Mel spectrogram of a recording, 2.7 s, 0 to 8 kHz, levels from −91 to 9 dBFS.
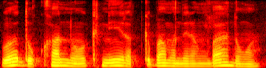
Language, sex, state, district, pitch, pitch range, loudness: Garo, male, Meghalaya, South Garo Hills, 115 Hz, 110-125 Hz, -19 LUFS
